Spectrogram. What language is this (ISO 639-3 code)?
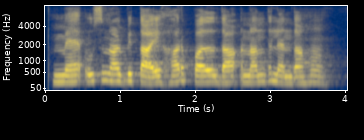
pan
